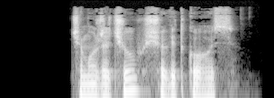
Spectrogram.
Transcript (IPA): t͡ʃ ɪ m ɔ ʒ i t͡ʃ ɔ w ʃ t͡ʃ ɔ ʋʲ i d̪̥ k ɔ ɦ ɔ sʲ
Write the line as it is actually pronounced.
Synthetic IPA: t͡ʃ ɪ m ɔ ʒ ɛ t͡ʃ u w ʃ t͡ʃ ɔ ʋʲ i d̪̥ k ɔ ɦ ɔ sʲ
